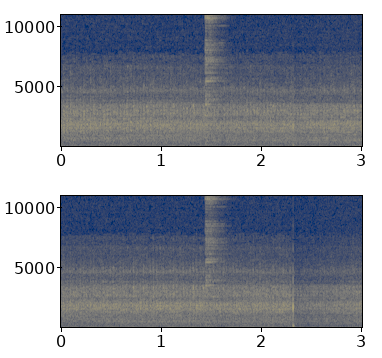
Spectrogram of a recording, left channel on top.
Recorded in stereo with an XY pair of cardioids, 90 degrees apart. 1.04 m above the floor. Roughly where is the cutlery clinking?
Ahead left.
